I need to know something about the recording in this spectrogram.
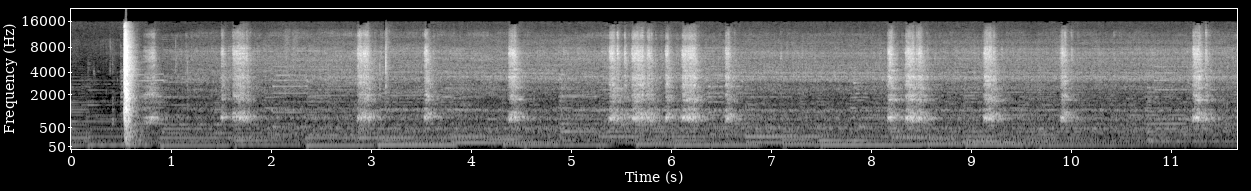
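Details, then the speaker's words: Simpson/Electrolux/Westinghouse clothes dryer running upside down for wall mounting: hum with irregular scratchy screechy bursts about each second, less when reversing; caused by worn motor bearings. "And he, with the way he was describing it, he was saying it was screeching. And it kind of is screeching, but it's not the squealing type of effect that I was expecting."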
